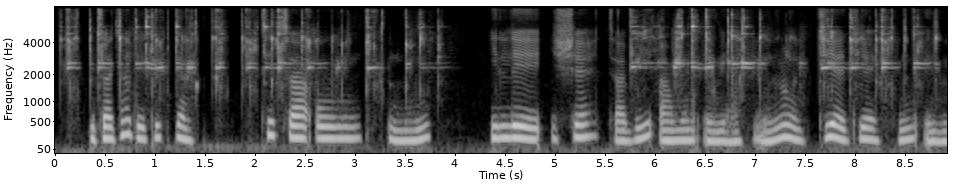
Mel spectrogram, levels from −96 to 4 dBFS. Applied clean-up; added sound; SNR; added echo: neural diffusion model UNIVERSE++.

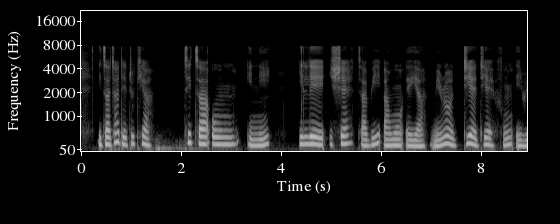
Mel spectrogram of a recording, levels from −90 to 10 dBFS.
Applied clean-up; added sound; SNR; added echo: none; none; none; none.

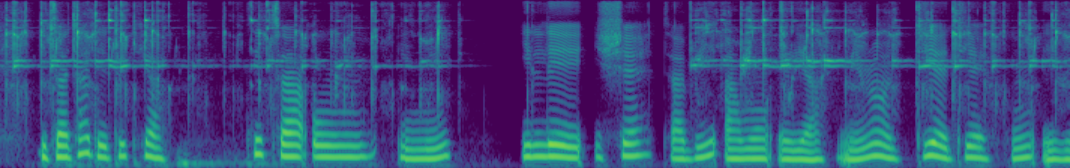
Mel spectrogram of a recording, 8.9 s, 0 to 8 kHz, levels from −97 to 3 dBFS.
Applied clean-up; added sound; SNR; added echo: neural mask model RNNoise.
